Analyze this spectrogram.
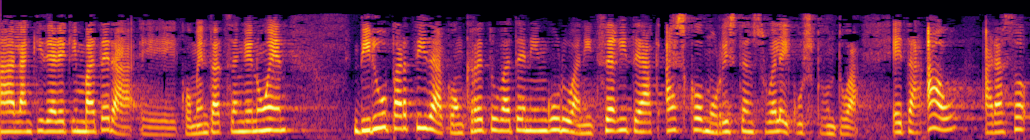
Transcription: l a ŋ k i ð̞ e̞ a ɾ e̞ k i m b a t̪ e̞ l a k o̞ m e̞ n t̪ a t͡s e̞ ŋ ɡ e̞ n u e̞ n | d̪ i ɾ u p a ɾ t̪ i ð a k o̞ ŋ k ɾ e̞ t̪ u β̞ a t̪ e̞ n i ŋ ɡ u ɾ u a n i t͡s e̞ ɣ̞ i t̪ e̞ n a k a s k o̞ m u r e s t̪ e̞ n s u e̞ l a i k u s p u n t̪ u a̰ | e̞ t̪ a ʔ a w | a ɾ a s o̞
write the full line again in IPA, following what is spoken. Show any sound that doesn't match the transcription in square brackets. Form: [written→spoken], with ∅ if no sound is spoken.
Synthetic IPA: l a ŋ k i ð̞ e̞ a ɾ e̞ k i m b a t̪ e̞ [l→ɾ] a k o̞ m e̞ n t̪ a t͡s e̞ ŋ ɡ e̞ n u e̞ n | d̪ i ɾ u p a ɾ t̪ i ð a k o̞ ŋ k ɾ e̞ t̪ u β̞ a t̪ e̞ n i ŋ ɡ u ɾ u a n i t͡s e̞ ɣ̞ i t̪ e̞ [n→∅] a k a s k o̞ m u r [e→i] s t̪ e̞ n s u e̞ l a i k u s p u n t̪ u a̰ | e̞ t̪ a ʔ a w | a ɾ a s o̞

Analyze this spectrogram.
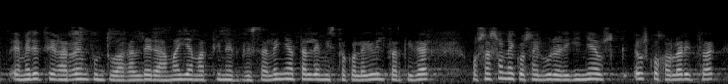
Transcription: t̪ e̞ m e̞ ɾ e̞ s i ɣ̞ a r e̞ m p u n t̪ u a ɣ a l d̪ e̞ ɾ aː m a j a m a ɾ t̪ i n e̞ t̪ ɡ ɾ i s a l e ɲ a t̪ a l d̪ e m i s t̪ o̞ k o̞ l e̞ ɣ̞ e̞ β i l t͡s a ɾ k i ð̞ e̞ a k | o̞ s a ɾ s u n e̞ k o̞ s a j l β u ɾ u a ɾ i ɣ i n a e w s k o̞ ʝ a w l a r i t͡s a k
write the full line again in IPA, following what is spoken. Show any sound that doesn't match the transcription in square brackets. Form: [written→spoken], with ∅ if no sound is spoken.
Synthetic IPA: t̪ e̞ m e̞ ɾ e̞ [s→t͡s] i ɣ̞ a r e̞ m p u n t̪ u a ɣ a l d̪ e̞ ɾ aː m a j a m a ɾ t̪ i n e̞ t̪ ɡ ɾ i s a l e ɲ a t̪ a l d̪ e m i s t̪ o̞ k o̞ l e̞ ɣ̞ e̞ β i l t͡s a ɾ k i ð̞ e̞ a k | o̞ s a [ɾ→∅] s u n e̞ k o̞ s a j l β u ɾ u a ɾ i ɣ i [n→ɲ] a e w s k o̞ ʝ a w l a [r→ɾ] i t͡s a k

